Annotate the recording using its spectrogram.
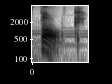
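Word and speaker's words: Fouke: l k no well it's spelled f o u k but it's pronounced it sounds like folk like FAL folk FAL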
